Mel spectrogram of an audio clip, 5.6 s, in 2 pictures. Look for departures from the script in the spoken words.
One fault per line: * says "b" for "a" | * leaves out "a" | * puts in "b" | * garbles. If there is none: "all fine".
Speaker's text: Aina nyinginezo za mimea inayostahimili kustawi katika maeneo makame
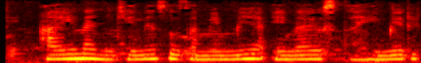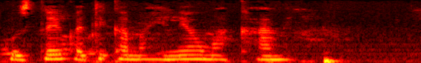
all fine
